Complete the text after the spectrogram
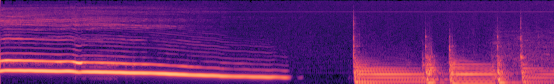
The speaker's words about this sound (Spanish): El hombre lobo. ¡Aú!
